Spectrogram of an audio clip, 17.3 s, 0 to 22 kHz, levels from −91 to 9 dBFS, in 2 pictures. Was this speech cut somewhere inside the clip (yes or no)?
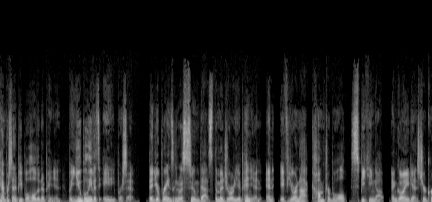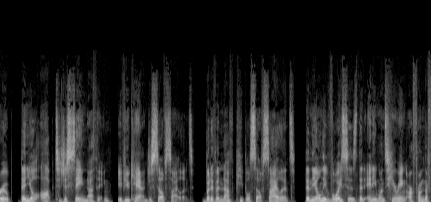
no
